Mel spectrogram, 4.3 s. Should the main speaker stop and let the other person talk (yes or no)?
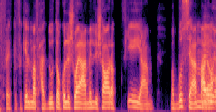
yes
